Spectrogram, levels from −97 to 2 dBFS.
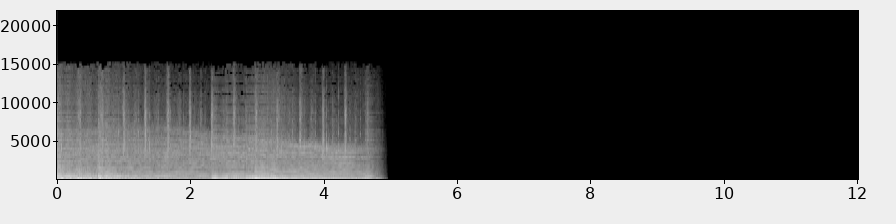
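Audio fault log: Nothing stood out on listening, and the level eases down in a smooth fade-out from about 4 s that is complete by 4.97 s, with no click or hard edge.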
